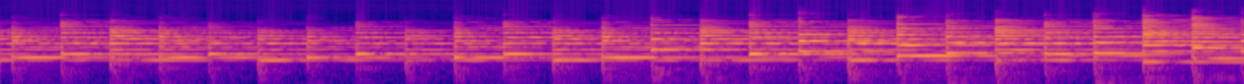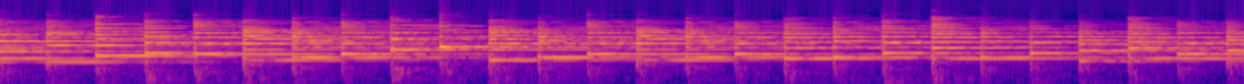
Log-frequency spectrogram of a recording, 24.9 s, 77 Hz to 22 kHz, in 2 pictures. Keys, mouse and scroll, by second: 0.9 b, 1.2 shift+a, 1.5 shift+space, 2.8-5.6 typing, 7.2-11.0 drag, 11.0-13.1 shift+drag, 13.1 Down, 13.6 Left, 13.9 Up, 14.7-24.3 drag, 24.3 ctrl+g.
